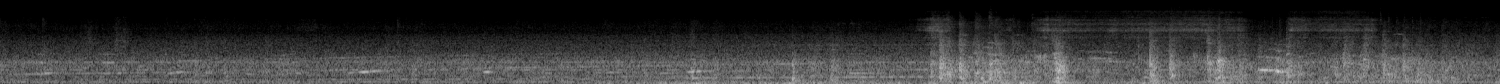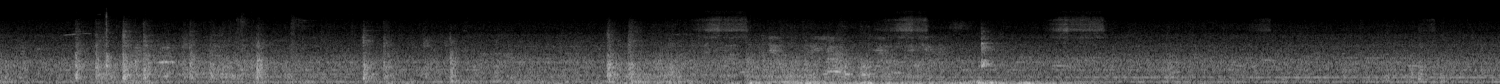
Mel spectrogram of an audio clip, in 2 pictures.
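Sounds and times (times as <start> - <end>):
train rumble: 0.0 - 30.0
wheel clacks over rail joints: 9.2 - 14.7, 15.6 - 20.1, 21.0 - 24.2
high hiss: 21.9 - 22.5, 25.4 - 26.1.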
